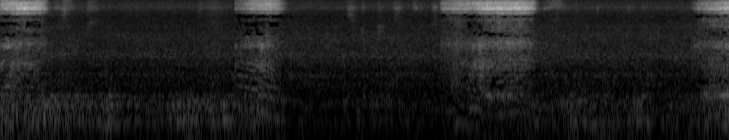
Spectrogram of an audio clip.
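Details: Charlie snoring while asleep on a weekend away: loud, rasping snores recurring about every three seconds, each a noisy hissing rush separated by quieter breathing; ordinary snoring.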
